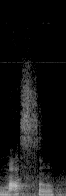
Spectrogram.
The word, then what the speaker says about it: maçã: Maçã, a gente vai ver que a sílaba mais forte é o san e ele vai ficar lá no final.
